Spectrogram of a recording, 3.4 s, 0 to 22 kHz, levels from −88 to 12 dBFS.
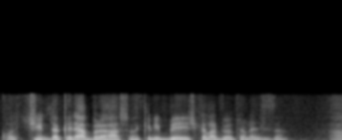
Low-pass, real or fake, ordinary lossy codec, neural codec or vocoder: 7.2 kHz; fake; none; codec, 16 kHz, about 1 kbps, DyCAST, with the encoder's durations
